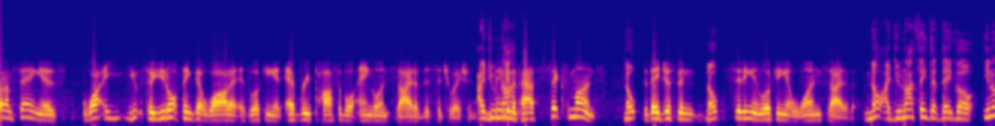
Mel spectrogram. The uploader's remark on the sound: In Studio. On the phone tonight. Phones.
